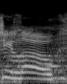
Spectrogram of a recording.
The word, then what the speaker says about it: Shiloh: a boutique Winery here in Israel it's actually pronounced chilo there's over 250 Boutique wineries here let's hear about this one the Winer exist from 2005 it's in it's located in chilo inside the most of The Vineyards are belong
